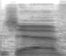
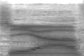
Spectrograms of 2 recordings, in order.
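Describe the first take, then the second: First: The name is said as one syllable. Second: The name is said as two syllables. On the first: The speaker calls it wrong. "It's obviously not Jeff" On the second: The speaker calls it right. "if that's your name, that's how you say it"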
